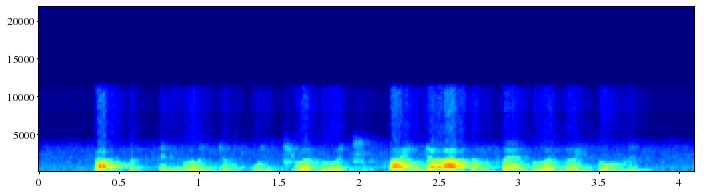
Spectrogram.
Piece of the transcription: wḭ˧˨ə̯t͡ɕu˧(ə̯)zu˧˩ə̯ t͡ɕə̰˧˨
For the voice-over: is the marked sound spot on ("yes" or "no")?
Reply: yes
